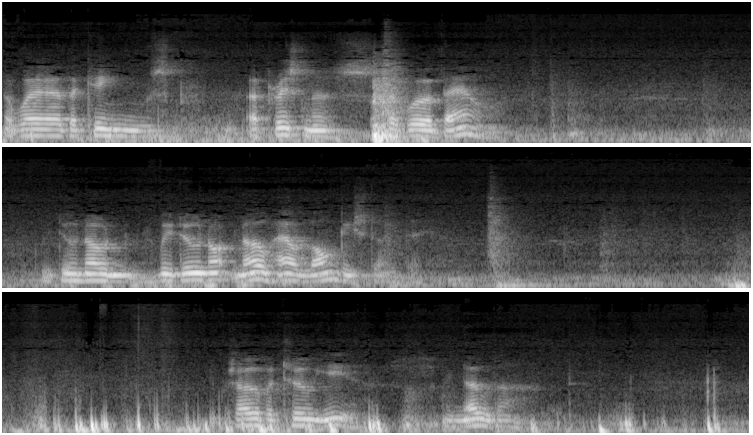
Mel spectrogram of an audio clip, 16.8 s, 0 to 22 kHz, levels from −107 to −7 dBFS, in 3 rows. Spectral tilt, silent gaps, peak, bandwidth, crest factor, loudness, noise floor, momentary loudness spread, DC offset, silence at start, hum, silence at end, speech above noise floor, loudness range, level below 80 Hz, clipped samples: -10 dB/octave; none; -4 dBFS; 6.2 kHz; 24 dB; -28 LUFS; -54 dBFS; 22 LU; under 0.1%; 0 s; none; 0 s; 28 dB; 8 LU; -36 dBFS; under 0.1%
